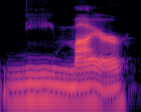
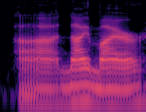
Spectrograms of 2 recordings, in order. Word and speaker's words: Niemeier: Apparently it's NIEMEIER. NIEMEIER.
